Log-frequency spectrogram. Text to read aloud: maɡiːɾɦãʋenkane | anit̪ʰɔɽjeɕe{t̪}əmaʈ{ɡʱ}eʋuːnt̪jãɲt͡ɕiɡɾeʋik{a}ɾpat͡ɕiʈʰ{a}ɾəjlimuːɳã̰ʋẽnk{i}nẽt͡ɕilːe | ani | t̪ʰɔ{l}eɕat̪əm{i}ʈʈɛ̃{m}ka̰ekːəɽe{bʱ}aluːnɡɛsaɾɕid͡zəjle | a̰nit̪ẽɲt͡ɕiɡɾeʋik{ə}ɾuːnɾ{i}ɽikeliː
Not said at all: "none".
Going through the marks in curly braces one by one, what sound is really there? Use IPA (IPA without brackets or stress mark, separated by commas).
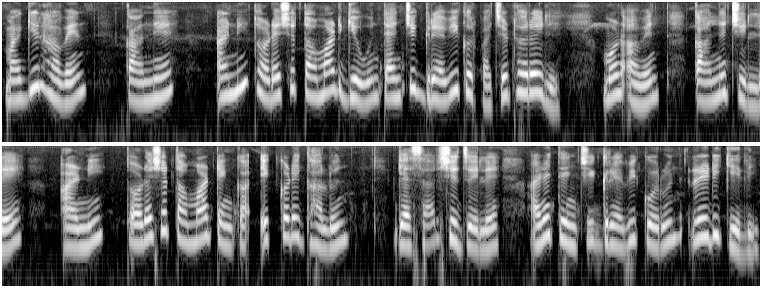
t̪, ɡʱ, ə, ə, a, ɽ, a, ŋ, ɡʱ, ə, e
